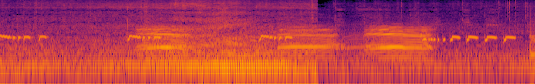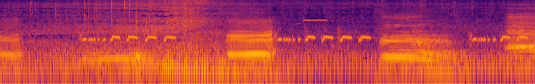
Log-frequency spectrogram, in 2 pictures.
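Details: Village cows moving calmly toward the pen with their shepherd in a peaceful rural scene: repeated moos of varied length spread throughout, some deep and drawn-out, interleaved with short rapid high piping notes and a faint low rumble.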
